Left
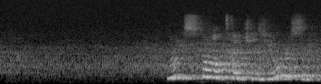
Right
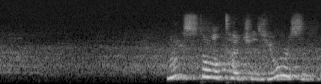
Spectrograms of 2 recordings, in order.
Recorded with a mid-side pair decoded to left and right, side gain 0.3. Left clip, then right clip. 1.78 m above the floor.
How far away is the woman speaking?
About 6 m.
